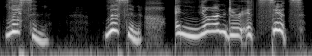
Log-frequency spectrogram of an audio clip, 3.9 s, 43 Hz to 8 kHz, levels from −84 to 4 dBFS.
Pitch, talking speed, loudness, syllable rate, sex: 325 Hz, 90 wpm, -17 LUFS, 3.4 syllables/s, female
